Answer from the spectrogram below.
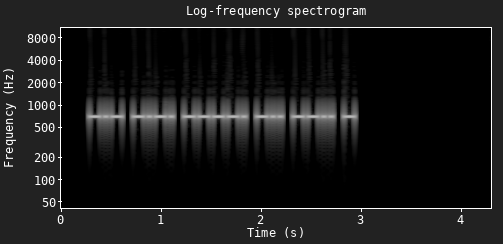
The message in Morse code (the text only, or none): KC9DZT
